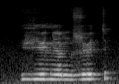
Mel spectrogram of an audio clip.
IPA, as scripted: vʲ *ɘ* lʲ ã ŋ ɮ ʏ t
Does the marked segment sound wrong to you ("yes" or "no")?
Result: no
